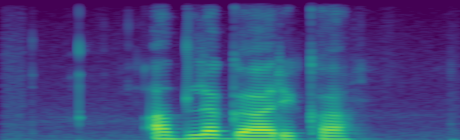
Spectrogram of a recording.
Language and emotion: Russian, neutral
